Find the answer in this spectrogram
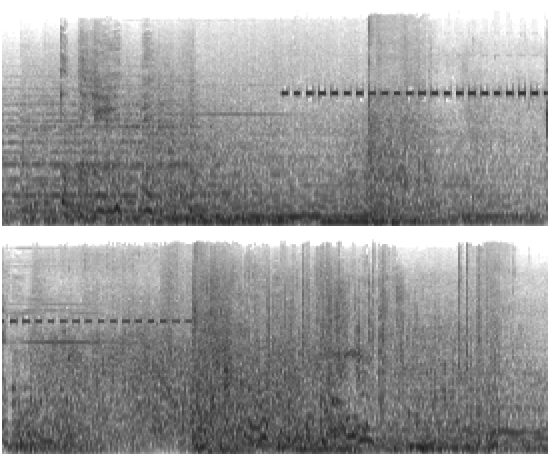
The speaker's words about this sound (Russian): Нет, не труп, а часы. Он среагировал на сигнал часов. Звук! Он атакует, ориентируясь на звук!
